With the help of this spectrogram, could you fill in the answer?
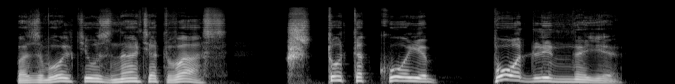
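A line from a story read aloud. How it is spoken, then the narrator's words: Sad question. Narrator (Russian): Конфуций печально спросил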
